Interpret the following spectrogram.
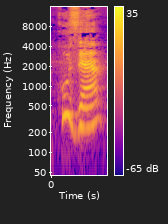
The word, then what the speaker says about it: cousin: نطقوها Z. Choisir, saisir, isoler, isoler, isoler entre l'I ou l'O, entre deux voyelles. Isoler, cousin, voisin, cuisinière, cousine, cousine le féminin de cousin.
